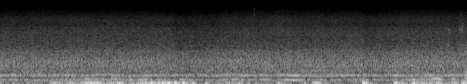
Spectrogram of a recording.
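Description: A swarm of honeybees buzzes close by, a dense continuous low drone with fluttering swells in loudness, no voices present.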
